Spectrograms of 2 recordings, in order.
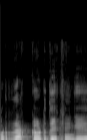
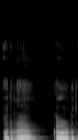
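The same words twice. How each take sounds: First: Said in the usual way. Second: record split as re, pause, cord; syllable by syllable. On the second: Shown as a demonstration. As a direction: break record into two separate syllables. (Record के दो syllable अलग-अलग) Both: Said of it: "इसमें दूसरा जो syllable".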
